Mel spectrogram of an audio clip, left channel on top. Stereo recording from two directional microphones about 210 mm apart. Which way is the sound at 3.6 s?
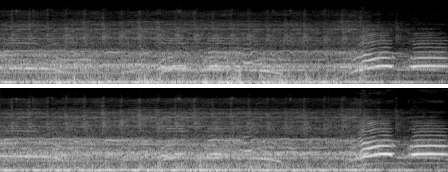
15° right (ahead or behind).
